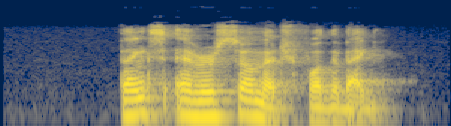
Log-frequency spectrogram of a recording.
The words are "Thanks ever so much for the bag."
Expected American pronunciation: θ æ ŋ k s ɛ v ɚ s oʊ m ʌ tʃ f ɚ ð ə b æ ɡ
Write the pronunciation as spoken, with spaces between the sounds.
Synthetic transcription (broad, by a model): θ æ ŋ k s ɛ v ɚ s oʊ m ʌ tʃ f ɚ ð ə b æ ɡ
